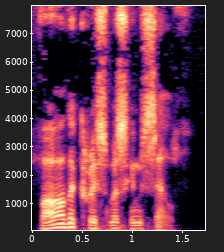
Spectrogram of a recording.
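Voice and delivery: plain reading voice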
